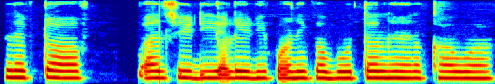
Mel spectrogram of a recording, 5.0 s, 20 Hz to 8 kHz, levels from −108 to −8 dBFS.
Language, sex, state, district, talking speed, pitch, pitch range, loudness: Hindi, female, Bihar, Kishanganj, 110 wpm, 240 Hz, 235-245 Hz, -14 LUFS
